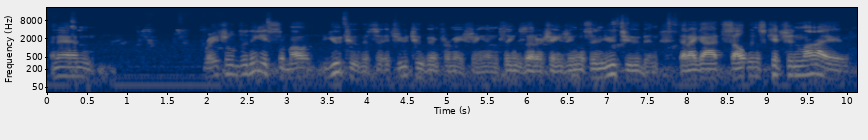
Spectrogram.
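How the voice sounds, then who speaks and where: A man co-hosting a livestream in relaxed, rambling casual chat. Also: on the low side, unhurried, highs cut off, slight background noise. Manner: rambling, laid-back, trailing off. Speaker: co-host.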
